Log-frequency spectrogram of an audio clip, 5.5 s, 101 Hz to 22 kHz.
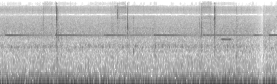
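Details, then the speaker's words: Volvo 240/244 idling after reconnecting a climate control vacuum actuator: switch clicks cycling modes, no hiss from vacuum lines behind dash; vacuum leak fixed. "Out, in, and out, in, and out, probably at least one more time. Not even leaking a drop of vacuum."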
